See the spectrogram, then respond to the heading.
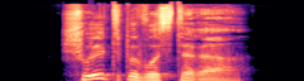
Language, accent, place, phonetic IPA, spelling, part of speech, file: German, Germany, Berlin, [ˈʃʊltbəˌvʊstəʁɐ], schuldbewussterer, adjective, De-schuldbewussterer.ogg
- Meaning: inflection of schuldbewusst: 1. strong/mixed nominative masculine singular comparative degree 2. strong genitive/dative feminine singular comparative degree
